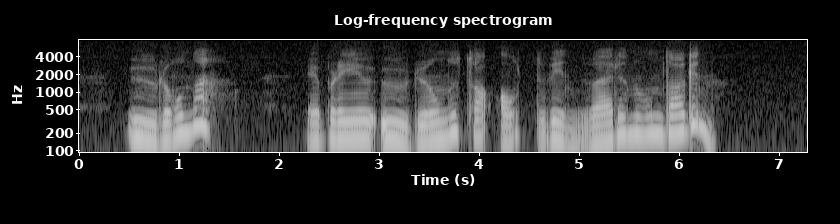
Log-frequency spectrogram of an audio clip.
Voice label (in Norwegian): "ulone", Numedalsmål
